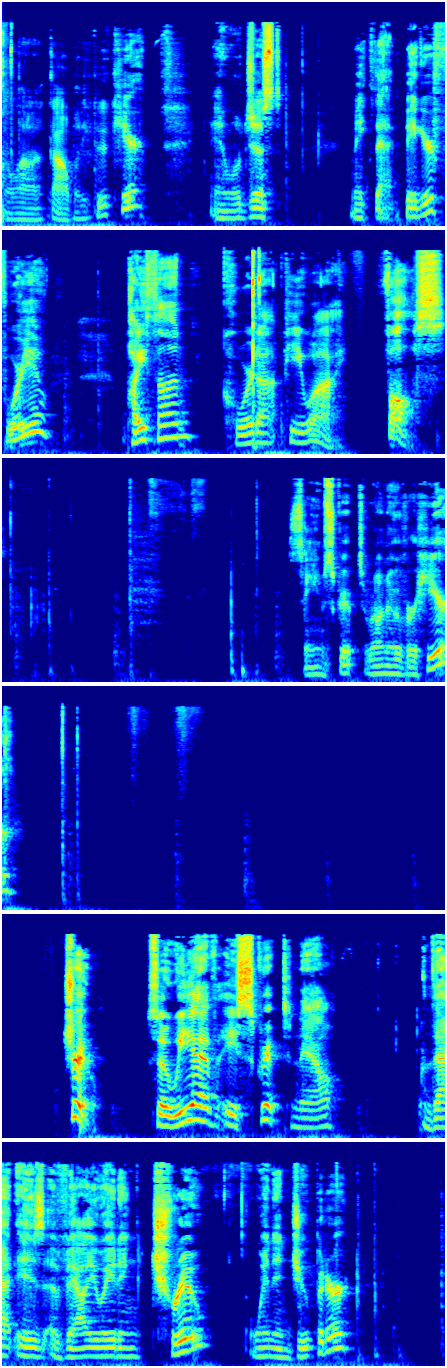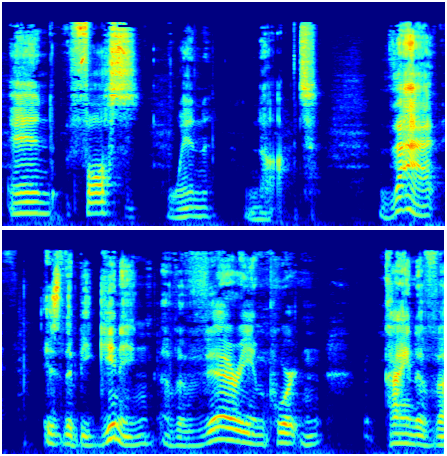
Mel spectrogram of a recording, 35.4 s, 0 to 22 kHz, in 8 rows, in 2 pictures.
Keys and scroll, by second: 3.8 ctrl+=, 9.2 ctrl+super+Left, 13.0 ctrl+shift+e, 25.6 ctrl+super+Right, 31.9 ctrl+super+Left.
